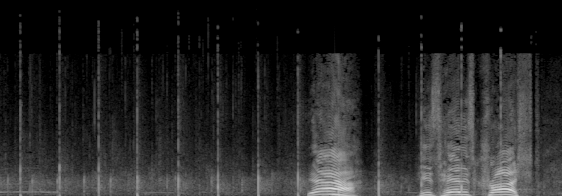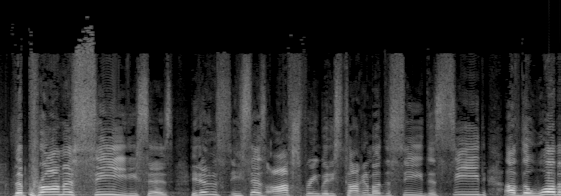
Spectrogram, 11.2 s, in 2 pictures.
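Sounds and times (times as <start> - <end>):
rhythmic clapping from a church audience celebrating: 0.0 - 6.4
speech: 3.1 - 11.2.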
